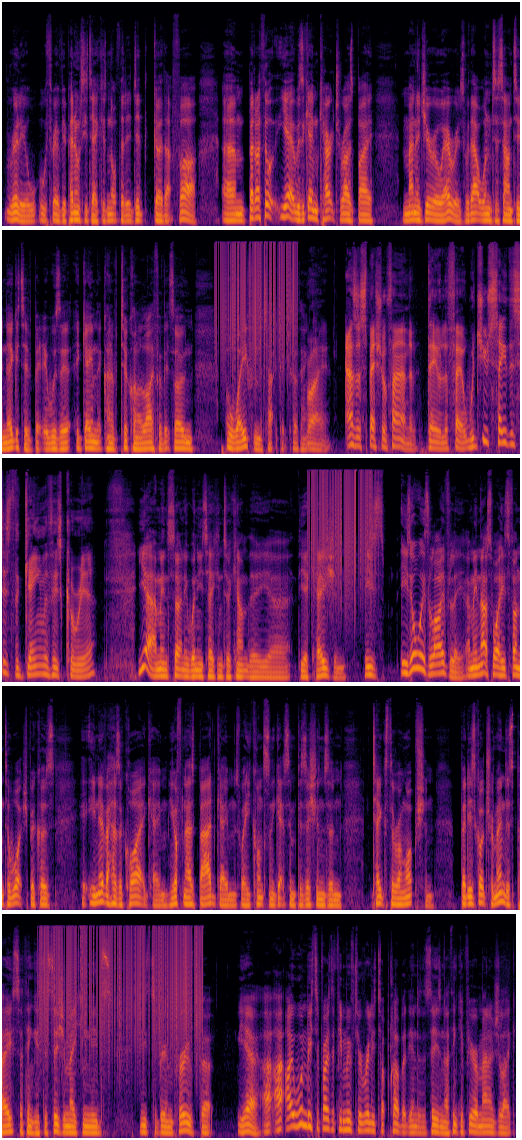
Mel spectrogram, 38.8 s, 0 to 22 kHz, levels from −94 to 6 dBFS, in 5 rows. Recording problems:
crackling; loud; from 11 to 12 s, from 20 to 21 s and from 32 to 34 s; 10 dB below the speech

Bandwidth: 17.5 kHz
